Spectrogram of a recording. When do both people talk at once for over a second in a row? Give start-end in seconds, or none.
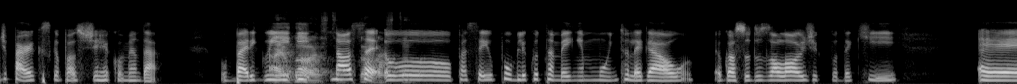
2.7-4.2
